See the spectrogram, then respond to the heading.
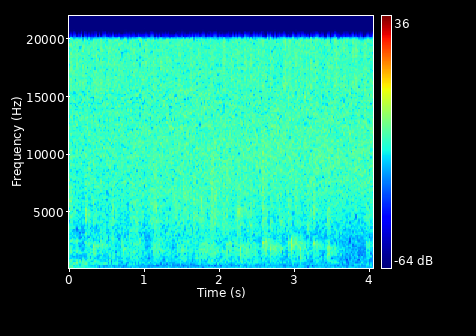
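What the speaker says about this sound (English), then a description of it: "put your hands together for SPRANGALANG." A comedy show audience applauds as the comedian Sprangalang is introduced, a dense steady wash of clapping that holds at an even level throughout with no voices standing out.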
